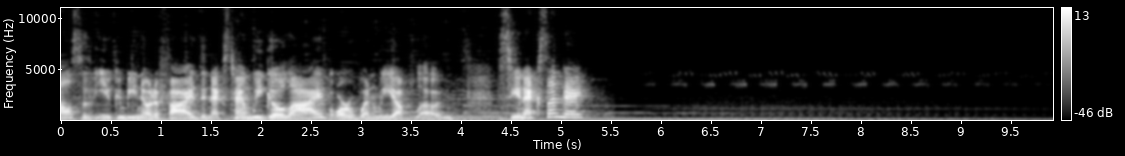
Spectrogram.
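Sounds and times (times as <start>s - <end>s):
steady low hum: 4.9s - 9.9s
crickets chirping: 5.4s - 9.9s.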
